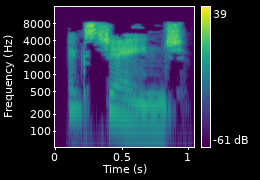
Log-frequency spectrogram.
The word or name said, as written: exchange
